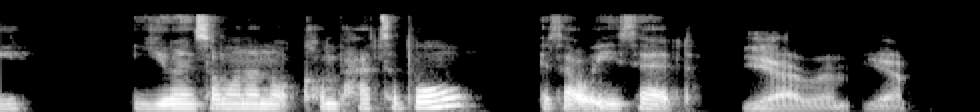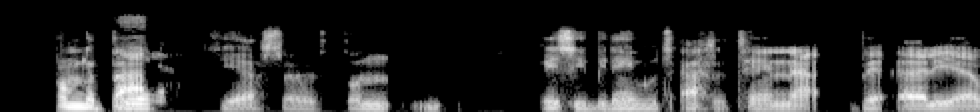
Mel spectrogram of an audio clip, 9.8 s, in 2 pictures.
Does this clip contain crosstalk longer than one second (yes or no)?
no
